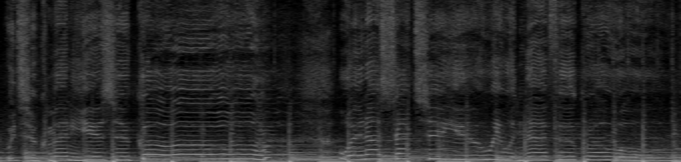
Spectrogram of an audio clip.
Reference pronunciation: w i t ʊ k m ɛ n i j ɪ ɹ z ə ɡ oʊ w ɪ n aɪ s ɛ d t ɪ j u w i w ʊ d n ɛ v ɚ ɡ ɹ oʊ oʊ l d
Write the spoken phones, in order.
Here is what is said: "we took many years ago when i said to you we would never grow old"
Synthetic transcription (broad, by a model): w i t ʊ k m ɛ n i j ɪ ɹ z ə ɡ oʊ w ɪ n aɪ s ɛ d t ɪ j u w i w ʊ d n ɛ v ɚ ɡ oʊ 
